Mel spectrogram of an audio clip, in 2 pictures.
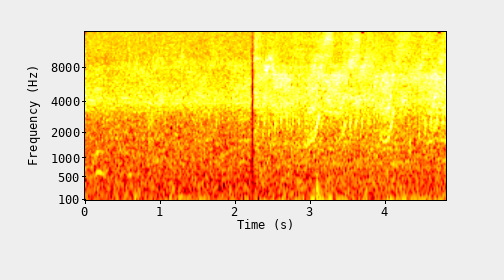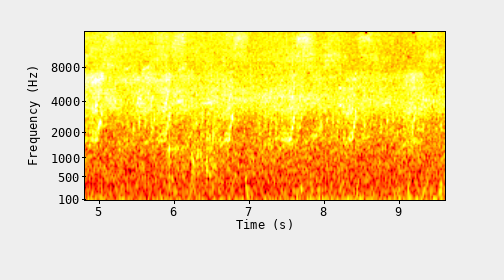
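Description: Outdoor ambience: a soft steady hiss, then from about two seconds in, short repeated bird chirps over a high insect drone.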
